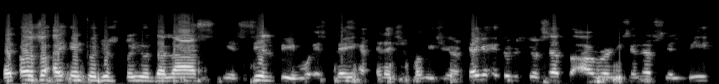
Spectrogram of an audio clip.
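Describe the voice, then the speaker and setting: A man hosting and narrating a play table read, with halting, repetitive phrasing. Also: high-pitched, lively intonation, creaky, darkish tone, rough recording. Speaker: show host and stage-direction reader.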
